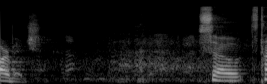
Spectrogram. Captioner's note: audience laughs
